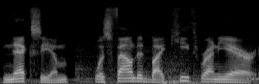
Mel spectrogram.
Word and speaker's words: NXIVM: controversial self-help group called nxivm nxivm pronounced Nexium was founded by Keith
